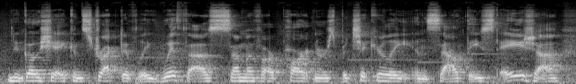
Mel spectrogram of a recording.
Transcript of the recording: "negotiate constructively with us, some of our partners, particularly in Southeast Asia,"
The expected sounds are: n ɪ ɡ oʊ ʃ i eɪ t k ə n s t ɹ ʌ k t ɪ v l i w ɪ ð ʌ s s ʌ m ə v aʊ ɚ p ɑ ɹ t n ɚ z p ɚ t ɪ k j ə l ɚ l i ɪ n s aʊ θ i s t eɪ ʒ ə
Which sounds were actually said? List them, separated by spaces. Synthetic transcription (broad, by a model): n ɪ ɡ oʊ ʃ i eɪ t k ə n s t ɹ ʌ k t ɪ v l i w ɪ ð ʌ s s ʌ m ə v aʊ ɚ p ɑ ɹ t n ɚ z p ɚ t ɪ k j l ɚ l i ɪ n s aʊ θ i s t eɪ ʒ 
